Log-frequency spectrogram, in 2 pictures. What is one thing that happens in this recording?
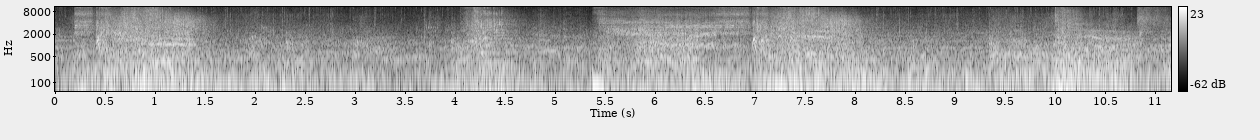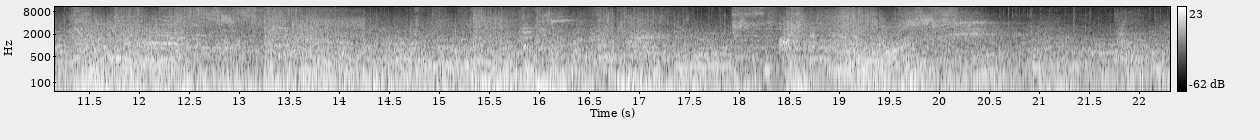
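Arrows whoosh through the air in quick bursts.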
